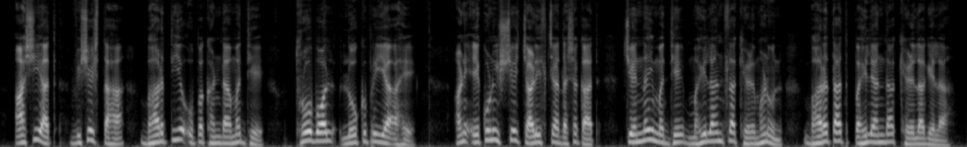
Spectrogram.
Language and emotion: Marathi, neutral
